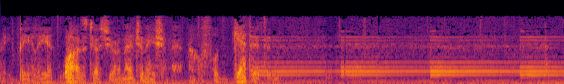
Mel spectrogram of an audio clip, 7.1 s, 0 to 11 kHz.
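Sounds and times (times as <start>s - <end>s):
speech: 0.2s - 4.4s
clock ticking: 3.0s - 7.0s
sustained humming musical drone: 3.2s - 7.0s.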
